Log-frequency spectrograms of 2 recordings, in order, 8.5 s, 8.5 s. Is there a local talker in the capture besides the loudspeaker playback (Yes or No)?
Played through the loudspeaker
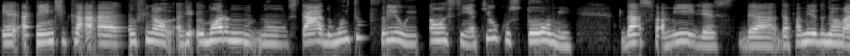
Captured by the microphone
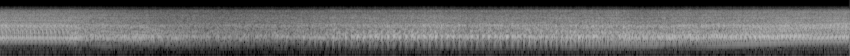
No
